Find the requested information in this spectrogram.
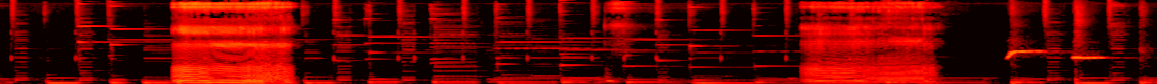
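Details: Sleepy pug snoring: two loud, rattling, snorting breaths about six seconds apart, typical flat-faced dog snoring, over steady background music.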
